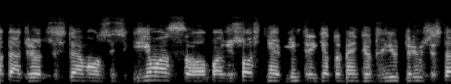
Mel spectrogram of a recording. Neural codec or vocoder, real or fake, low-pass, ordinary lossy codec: vocoder, 24 kHz, 100 mel bands, Vocos; fake; 10.8 kHz; Opus, 32 kbps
